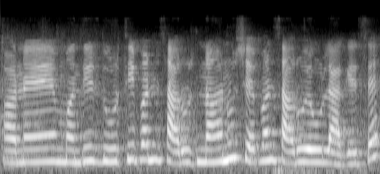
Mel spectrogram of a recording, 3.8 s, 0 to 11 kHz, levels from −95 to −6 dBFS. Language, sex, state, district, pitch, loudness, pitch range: Gujarati, female, Gujarat, Gandhinagar, 245 Hz, -16 LUFS, 240-270 Hz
